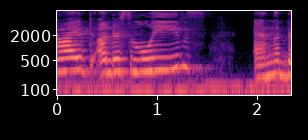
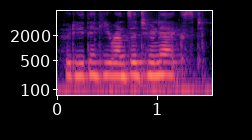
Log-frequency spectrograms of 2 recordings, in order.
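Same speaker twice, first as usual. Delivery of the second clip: ordinary delivery, nothing marked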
